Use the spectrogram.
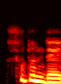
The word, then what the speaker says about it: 수두: 근데 제가 우리가 옛날에 역사책에서 배운 그 소도 이거 이제 원래 발음은 수두인데 이 수두가 그 전파되는 과정 이거를 이제 신처가 여기서 설명을 했는데요.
